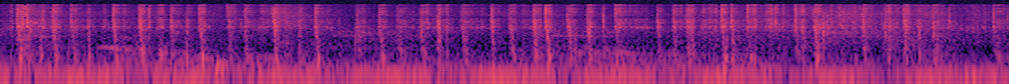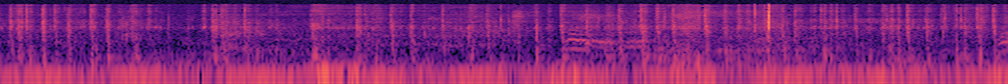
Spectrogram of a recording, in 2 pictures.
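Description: Faint crackling and rustling of dry leaf litter underfoot: a dense patter of small clicks, with one sharp click about eleven seconds in.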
